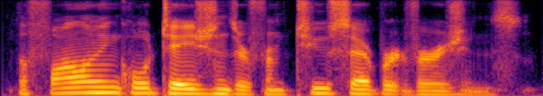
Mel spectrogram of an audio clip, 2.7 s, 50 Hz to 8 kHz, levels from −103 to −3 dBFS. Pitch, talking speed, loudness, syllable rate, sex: 130 Hz, 175 wpm, -17 LUFS, 6.9 syllables/s, male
